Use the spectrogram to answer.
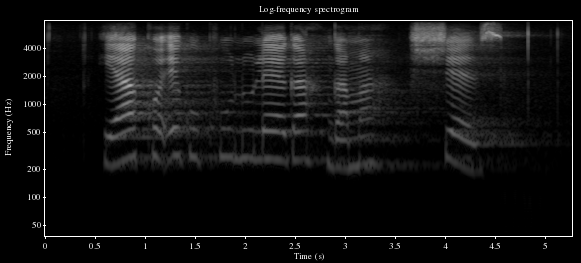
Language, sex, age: South Ndebele, female, 25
